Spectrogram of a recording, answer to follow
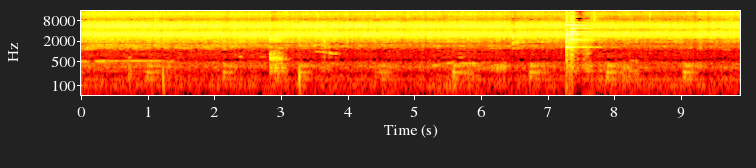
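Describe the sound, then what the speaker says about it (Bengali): Gram flour (besan) paste hits a pan over a low gas flame while cooking white beans, giving a steady close sizzle throughout, with a few soft stirring knocks and one sharper clatter near the end. "যে বেসন গোলাটা রেখেছিলাম পেস্টটা, ওটা দিয়ে দেবো"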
